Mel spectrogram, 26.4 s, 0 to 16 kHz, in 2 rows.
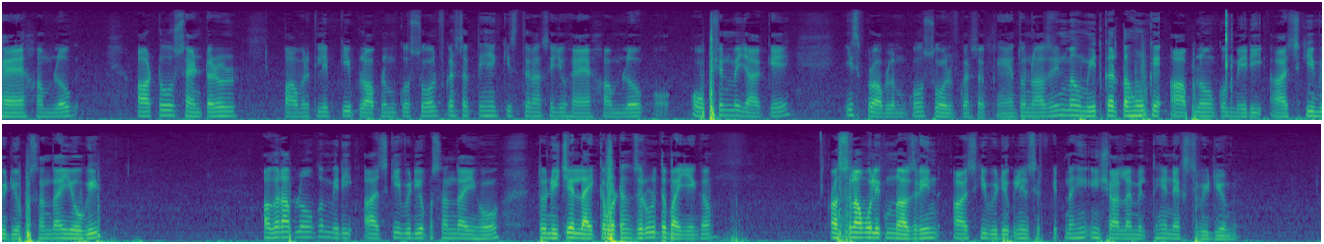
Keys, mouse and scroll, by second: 12.3 click, 26.2 ctrl+Num_Lock.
